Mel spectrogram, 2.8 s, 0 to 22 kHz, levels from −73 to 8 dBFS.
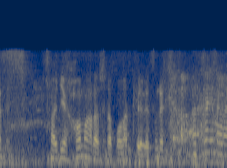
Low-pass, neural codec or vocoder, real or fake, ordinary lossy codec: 7.2 kHz; codec, 24 kHz, 0.9 kbps, WavTokenizer, medium speech release version 2; fake; none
